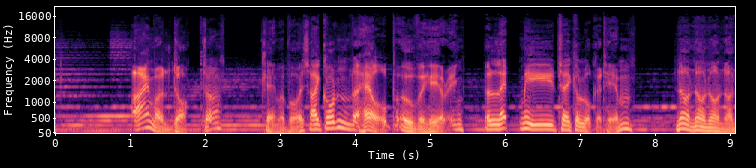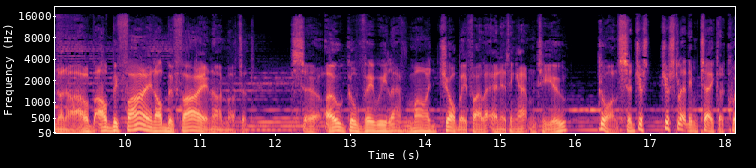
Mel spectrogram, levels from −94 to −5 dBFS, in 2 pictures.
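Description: At 1.92 s, lasting about 40 ms to 1.96 s, there is a short burst of damaged data in a compressed stream. The bytes at that point are corrupted, so the decoder misreads them, loses frame sync and has to hunt for the next valid header before it can resume. The result is a brief glitch that interrupts the audio for those 40 ms.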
